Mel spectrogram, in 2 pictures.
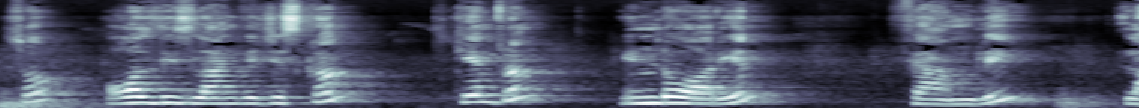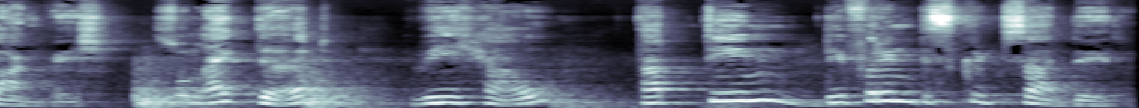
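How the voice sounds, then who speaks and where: An unhurried Telugu-accented teacher lectures a class, voice mellow and dark, repeating points and checking in with frequent okays and clears. The sound rings around a reverberant room. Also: medium pitch, big pitch swings. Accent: Telugu Indian English. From Telangana, India. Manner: repetitive, checks in with okay and clear. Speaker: school teacher. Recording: echoey room.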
